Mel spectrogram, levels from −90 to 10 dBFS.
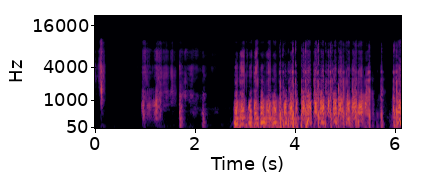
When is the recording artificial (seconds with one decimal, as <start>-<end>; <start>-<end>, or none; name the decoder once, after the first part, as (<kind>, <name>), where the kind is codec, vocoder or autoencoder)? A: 0.0-3.7 (vocoder, BigVGAN v2); 4.9-6.1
